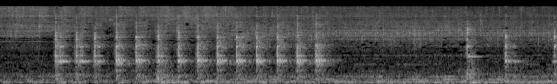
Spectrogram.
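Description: Metal spoon tapping rapidly against the rim and side of a steel cooking pot, about five ringing taps a second for some three seconds, knocking a lump of butter off into the pot, then two or three more taps near the end, over a steady hiss.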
